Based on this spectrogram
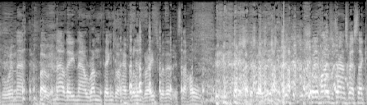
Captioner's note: laughter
